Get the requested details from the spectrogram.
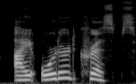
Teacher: The smaller words link, but crisps deserves contrastive stress because it protects the food meaning.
